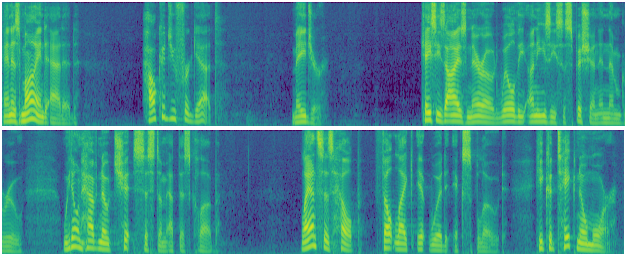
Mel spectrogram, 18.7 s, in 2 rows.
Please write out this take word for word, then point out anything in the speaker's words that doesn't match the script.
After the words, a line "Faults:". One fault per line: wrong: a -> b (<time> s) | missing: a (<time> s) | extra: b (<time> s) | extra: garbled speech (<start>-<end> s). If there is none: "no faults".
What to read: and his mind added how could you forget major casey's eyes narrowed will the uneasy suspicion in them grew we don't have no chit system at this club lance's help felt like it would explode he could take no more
and his mind added how could you forget major casey's eyes narrowed will the uneasy suspicion in them grew we don't have no chit system at this club lance's help felt like it would explode he could take no more
Faults:
no faults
